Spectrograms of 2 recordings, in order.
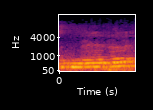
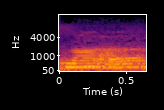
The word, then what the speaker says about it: Nada: I have an example that my name is Nada, N-A-D-A, and in Spanish it's Nada, Nada, and it means nothing.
